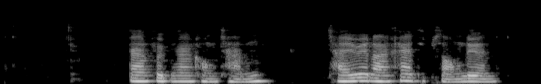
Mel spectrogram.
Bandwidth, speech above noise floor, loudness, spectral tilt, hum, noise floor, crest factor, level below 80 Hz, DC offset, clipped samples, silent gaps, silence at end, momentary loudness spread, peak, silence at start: 5.6 kHz; 57 dB; -21 LUFS; -9.5 dB/octave; none; -77 dBFS; 16 dB; -60 dBFS; under 0.1%; under 0.1%; none; 0.4 s; 10 LU; -6 dBFS; 1.3 s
